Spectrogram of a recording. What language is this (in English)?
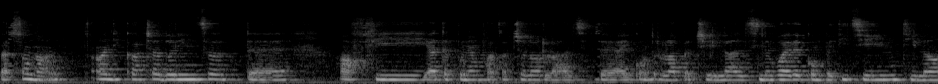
Romanian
